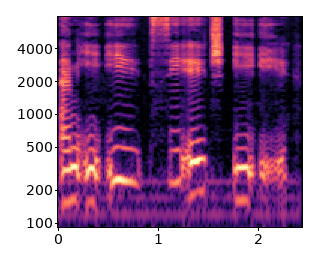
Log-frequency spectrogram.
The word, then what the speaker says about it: Michi: It's spelled Zendaya, is Michi, Meechee. All right, here we go, guys. Zendaya is Michi, and LeBron James is Gwangi.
